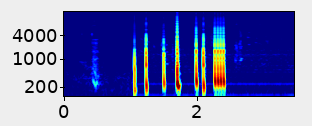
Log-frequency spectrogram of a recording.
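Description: Short electronic drum sounds play in quick succession.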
